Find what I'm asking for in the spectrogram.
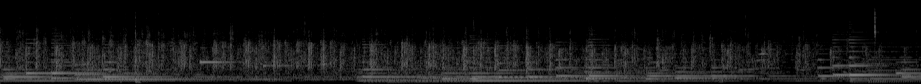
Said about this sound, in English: God bless you. Let's give that hand clap to God.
